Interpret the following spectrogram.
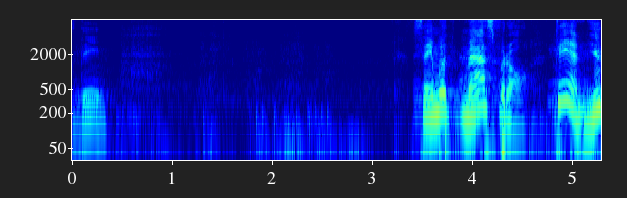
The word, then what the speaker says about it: Din Thomas: Dean, he says. Yeah. Everyone says Din.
